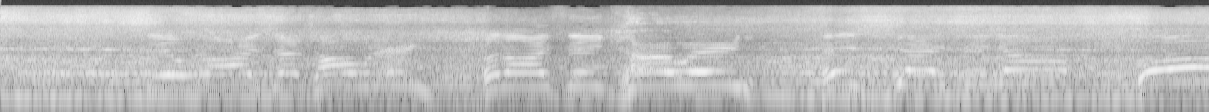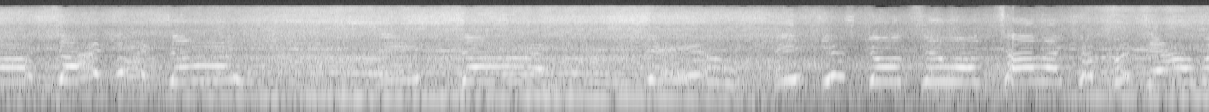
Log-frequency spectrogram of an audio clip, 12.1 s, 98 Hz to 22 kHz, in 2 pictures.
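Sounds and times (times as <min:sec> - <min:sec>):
kart engines racing: 0:00.0 - 0:12.0.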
